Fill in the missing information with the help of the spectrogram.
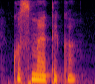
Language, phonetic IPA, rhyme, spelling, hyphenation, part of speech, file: Ukrainian, [kɔsˈmɛtekɐ], -ɛtekɐ, косметика, кос‧ме‧ти‧ка, noun, Uk-косметика.ogg
- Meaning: cosmetics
